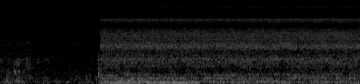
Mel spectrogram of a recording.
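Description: A samovar hisses steadily outdoors.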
